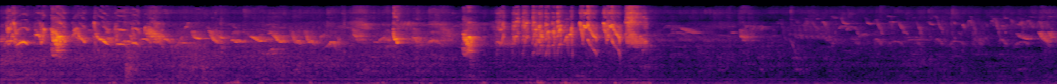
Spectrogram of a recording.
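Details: Brown chestnut-bellied seed finch, known locally as towa towa, in Guyana: about eight seconds of rapid, high chirps and scratchy warbled phrases in dense bursts, then fading to quiet with only faint distant twitters.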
